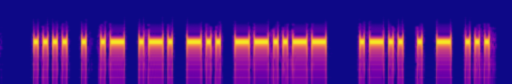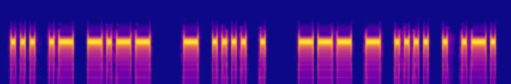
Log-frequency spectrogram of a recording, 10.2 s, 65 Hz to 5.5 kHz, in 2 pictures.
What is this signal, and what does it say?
Morse code, heard as a keyed tone, about 25 wpm, 600 Hz. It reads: HEARD, LETS SAY THE OTHER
